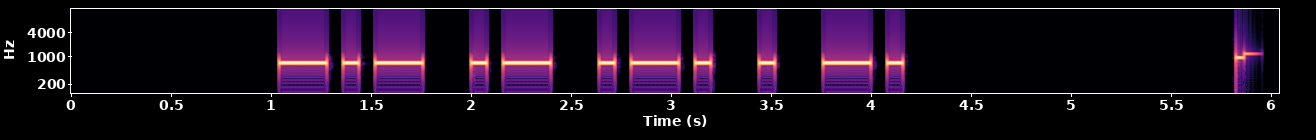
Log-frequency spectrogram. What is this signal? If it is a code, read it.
Morse code, heard as a keyed tone, about 16 wpm, 700 Hz. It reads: KAREN
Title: USA Common Names - Max 5 Letters - 15wpm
